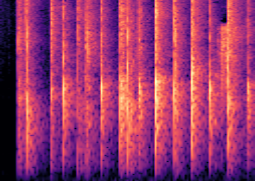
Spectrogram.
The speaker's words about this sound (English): Round of applause. Round of applause. Oh yeah, let me, let me put it up.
